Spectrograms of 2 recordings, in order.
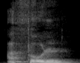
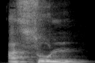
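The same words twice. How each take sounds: First: The z is pronounced like a th sound. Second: The z is pronounced like an s sound. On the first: This is how people from Spain say it. "Na Espanha vai ser" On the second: This is how Latin Americans say it.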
